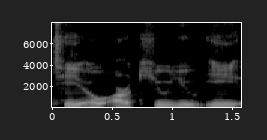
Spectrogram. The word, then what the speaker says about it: torque: This word T-O-R-Q-U-E is pronounced torque, rhymes with fork.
